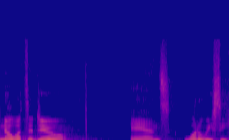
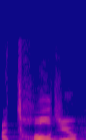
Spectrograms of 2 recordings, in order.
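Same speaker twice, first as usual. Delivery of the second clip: loud, raised-pitch angry accusation; harsh reproach; 5 semitones higher, 7 dB louder than usual. Acted. Mock angry Jesus accuses Peter of denial, harsh. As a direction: scold him hard for letting you down. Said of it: "Jesus isn't saying".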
